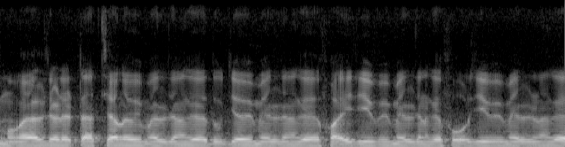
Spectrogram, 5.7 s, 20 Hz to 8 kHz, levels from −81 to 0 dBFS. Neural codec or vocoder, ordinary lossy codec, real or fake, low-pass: none; none; real; none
